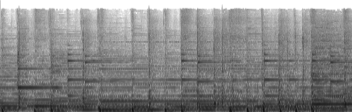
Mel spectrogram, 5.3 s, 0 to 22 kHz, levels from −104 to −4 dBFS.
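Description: Nothing stood out on listening to this clip.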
